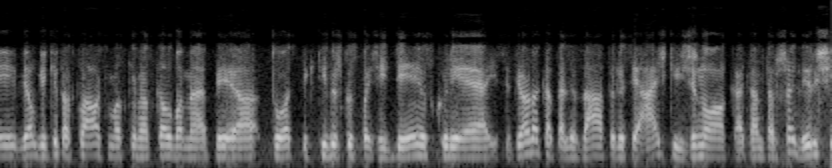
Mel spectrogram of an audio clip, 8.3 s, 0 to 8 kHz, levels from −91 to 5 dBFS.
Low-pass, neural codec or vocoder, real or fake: 7.2 kHz; none; real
